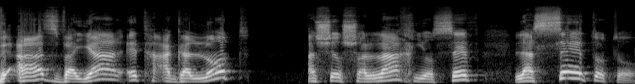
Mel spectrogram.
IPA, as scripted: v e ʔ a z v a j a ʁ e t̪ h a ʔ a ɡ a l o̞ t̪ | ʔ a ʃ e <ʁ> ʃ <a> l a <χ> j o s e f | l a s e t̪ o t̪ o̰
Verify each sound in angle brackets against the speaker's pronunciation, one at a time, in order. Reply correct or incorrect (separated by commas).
correct, correct, correct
